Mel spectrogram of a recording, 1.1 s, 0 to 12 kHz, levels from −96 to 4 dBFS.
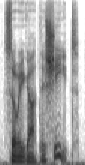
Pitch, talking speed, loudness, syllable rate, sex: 115 Hz, 260 wpm, -16 LUFS, 4.9 syllables/s, male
